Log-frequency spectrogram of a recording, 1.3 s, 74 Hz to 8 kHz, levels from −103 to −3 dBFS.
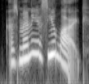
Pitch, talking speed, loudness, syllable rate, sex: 315 Hz, 225 wpm, -15 LUFS, 5.6 syllables/s, female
